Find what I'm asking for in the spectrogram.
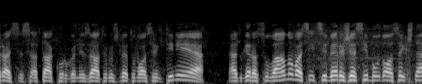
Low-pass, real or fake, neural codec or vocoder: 7.2 kHz; real; none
